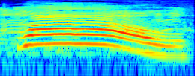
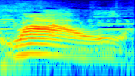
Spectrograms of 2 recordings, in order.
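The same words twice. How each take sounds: First: It is said in a happy way. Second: It is said in an angry way.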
